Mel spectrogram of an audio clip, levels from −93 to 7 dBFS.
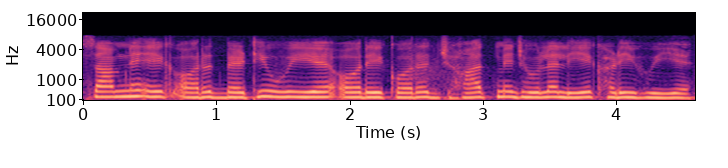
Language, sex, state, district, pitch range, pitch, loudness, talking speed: Hindi, female, Bihar, Vaishali, 210-230 Hz, 215 Hz, -12 LUFS, 220 wpm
